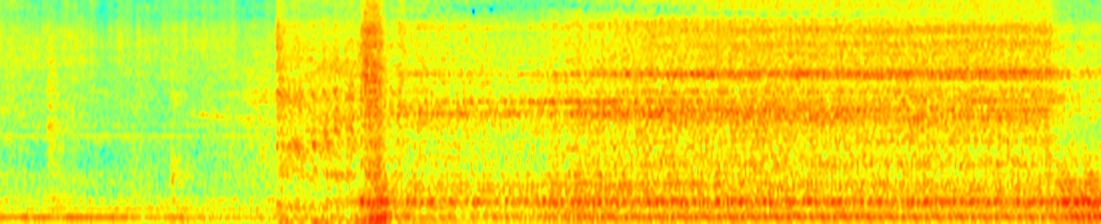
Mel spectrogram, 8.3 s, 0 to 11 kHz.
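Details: 2007 Duramax LBZ diesel, deleted, with MBRP 4-inch exhaust and downpipe, started after replacing the up-pipe gaskets that caused a loud screeching boost/exhaust leak. Brief crank, then a steady, even idle with a faint whistle; the fix appears to have worked.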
